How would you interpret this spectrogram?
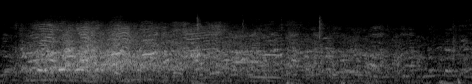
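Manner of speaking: high unvoiced hissing snicker; breathy laugh. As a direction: snicker like a whole class laughing. Mimics class reacting.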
